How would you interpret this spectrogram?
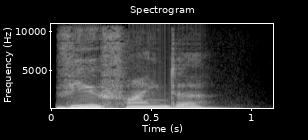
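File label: "viewfinder", British English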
